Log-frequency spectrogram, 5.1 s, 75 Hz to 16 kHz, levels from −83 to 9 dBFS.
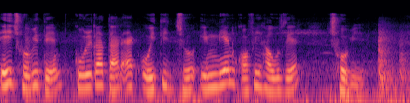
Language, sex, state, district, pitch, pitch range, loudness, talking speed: Bengali, male, West Bengal, North 24 Parganas, 145 Hz, 135-180 Hz, -18 LUFS, 130 wpm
